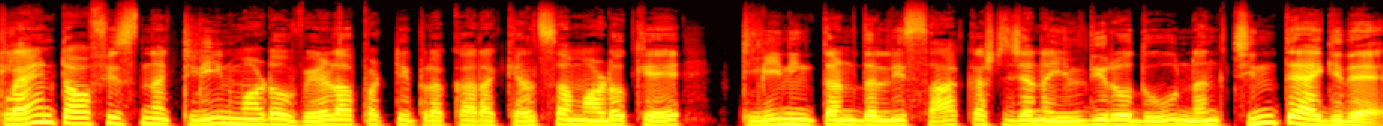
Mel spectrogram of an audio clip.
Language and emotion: Kannada, fearful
